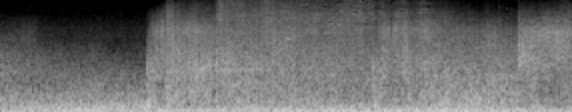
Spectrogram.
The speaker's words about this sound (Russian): Капитан заложил бомбы по всему кораблю!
